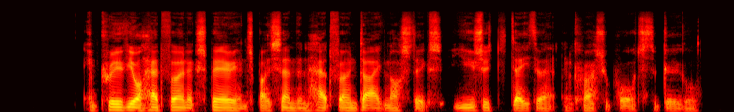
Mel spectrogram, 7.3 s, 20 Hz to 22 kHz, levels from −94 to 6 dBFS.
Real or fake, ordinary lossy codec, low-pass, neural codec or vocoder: fake; none; 14.4 kHz; codec, 44.1 kHz, 3.4 kbps, Pupu-Codec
